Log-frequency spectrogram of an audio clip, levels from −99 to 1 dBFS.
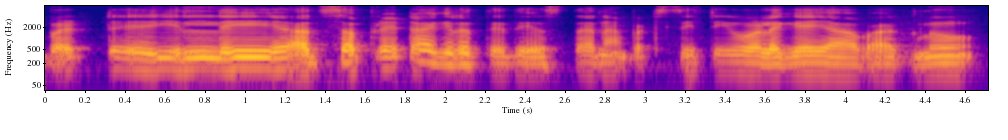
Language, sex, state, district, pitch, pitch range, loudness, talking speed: Kannada, female, Karnataka, Bangalore, 135 Hz, 110-150 Hz, -20 LUFS, 115 wpm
